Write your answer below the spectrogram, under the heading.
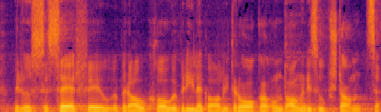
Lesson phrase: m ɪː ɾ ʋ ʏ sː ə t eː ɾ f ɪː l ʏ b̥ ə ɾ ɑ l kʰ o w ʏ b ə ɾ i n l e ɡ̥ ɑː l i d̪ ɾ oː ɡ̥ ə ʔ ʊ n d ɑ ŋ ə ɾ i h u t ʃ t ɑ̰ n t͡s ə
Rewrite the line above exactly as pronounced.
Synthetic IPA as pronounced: m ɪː ɾ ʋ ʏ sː ə s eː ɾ f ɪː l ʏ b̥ ə ɾ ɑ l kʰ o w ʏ b ə ɾ i l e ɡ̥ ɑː l i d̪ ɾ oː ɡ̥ ə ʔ ʊ n d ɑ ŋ ə ɾ i s u p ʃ t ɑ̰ n t͡s ə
